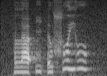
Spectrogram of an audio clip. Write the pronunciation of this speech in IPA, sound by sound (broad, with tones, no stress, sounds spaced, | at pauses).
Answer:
l a˩˧ ʔ i˨˩ ʔ ɛ˨˩ sʷ œ˥˧ j u˥˧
